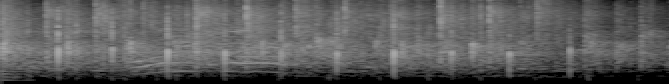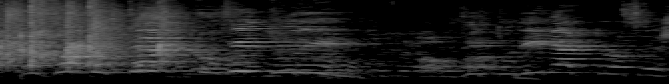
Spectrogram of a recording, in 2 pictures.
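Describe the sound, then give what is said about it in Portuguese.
An audience breaks into dense applause for a woman, many hands clapping loudly for about four seconds before it thins out and voices start talking over the fading claps. “Uma salva de palmas para aquela senhora, pá.”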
